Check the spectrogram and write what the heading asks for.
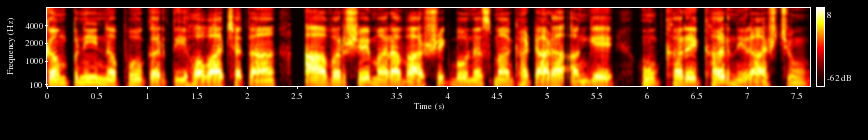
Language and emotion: Gujarati, sad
